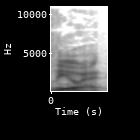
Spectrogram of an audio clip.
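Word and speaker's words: Liyue: because there is a there is a silent letter that you have to pronounce that isn't in the writing and he pronounces it he goes Leo I don't I say leeway because it's just easier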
